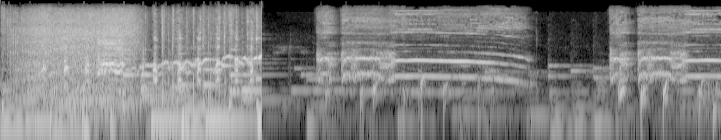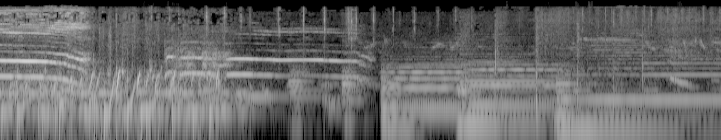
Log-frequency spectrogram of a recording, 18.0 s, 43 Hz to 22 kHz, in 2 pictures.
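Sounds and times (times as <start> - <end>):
rooster crowing: 0.8 - 1.9, 4.0 - 6.6, 7.6 - 10.1, 11.1 - 13.7.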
